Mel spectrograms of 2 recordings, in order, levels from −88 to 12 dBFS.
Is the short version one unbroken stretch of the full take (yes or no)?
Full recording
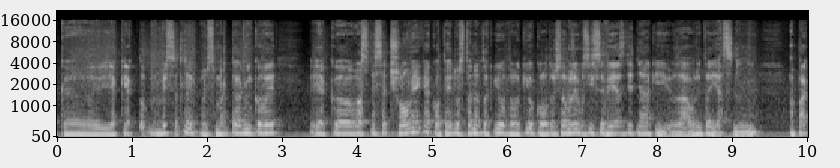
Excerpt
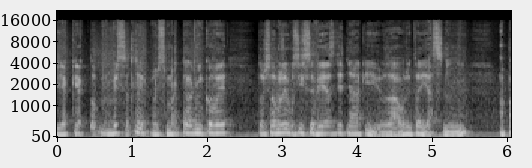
no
